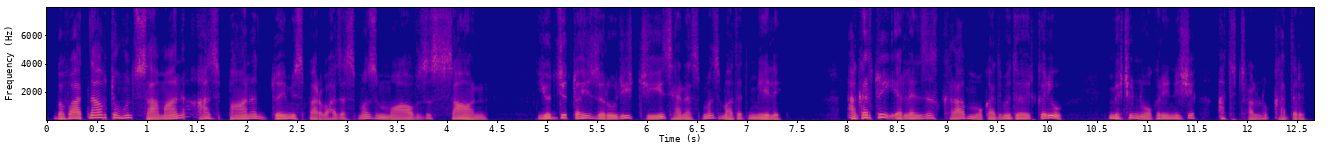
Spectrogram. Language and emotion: Kashmiri, fearful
